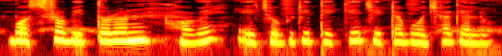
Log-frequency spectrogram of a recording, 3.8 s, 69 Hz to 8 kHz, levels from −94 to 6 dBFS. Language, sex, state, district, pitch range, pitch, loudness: Bengali, female, West Bengal, Cooch Behar, 230-255 Hz, 240 Hz, -16 LUFS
